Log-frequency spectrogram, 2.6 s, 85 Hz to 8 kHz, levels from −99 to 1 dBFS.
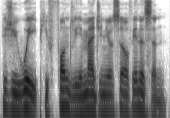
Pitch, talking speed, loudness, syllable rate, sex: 105 Hz, 190 wpm, -18 LUFS, 6.8 syllables/s, male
